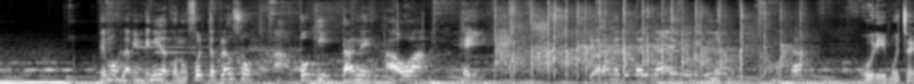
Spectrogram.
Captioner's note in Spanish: aplausos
